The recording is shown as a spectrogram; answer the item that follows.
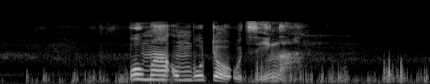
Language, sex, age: Swati, male, 25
